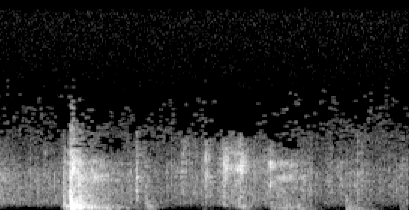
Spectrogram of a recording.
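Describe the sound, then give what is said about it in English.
The door of a shack in the woods slams shut at night with one heavy thud, followed by a few quieter knocks and rattles, like a bolt being slid into place. No one speaks. “Bolt the door, Chuck.”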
